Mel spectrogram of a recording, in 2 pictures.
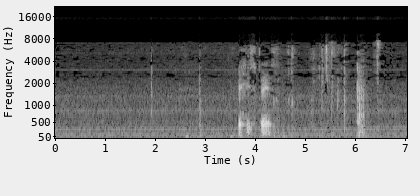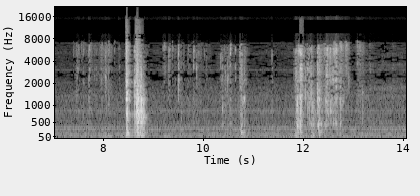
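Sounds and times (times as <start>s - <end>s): card rustling scrape: 4.5s - 5.9s.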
